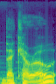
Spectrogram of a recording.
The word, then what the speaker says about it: buckaroo: de gens qui disent buckaroos, mais en réalité, non. C'est un mot qui se prononce buckaroo, où on retrouve bien les sonorités du mot originel vaquero.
